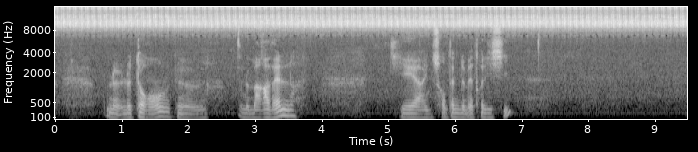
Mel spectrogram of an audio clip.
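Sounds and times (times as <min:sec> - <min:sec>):
great green bush-crickets stridulating: 0:00.0 - 0:09.4
speech: 0:00.8 - 0:03.8, 0:05.2 - 0:07.0.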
